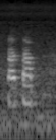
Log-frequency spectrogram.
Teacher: bunyi p akan berubah menjadi bunyi tak lepas, plosifnya hilang, bunyi tidak lagi menjadi bunyi bilabial plosif, tapi hanya bunyi bilabial saja, manakala ia menempati posisi koda.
